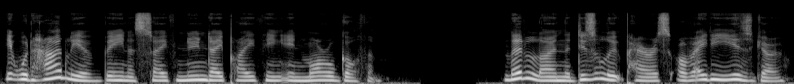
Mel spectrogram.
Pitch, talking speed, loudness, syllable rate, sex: 195 Hz, 160 wpm, -16 LUFS, 5.2 syllables/s, female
